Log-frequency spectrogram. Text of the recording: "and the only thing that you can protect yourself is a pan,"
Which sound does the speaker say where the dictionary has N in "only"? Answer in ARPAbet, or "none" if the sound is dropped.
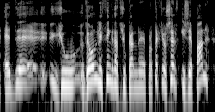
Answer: N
